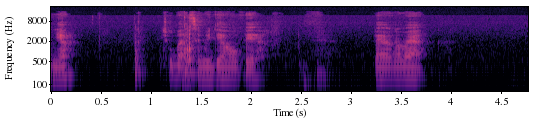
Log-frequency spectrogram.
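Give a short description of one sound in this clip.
A young woman speaks close to the microphone in short, calm phrases.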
